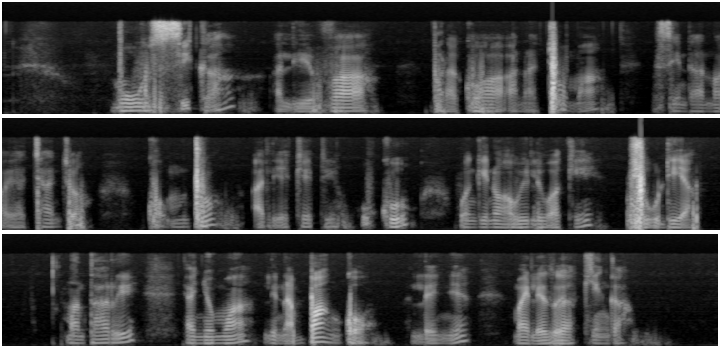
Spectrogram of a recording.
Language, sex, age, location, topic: Swahili, male, 18-24, Mombasa, health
